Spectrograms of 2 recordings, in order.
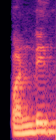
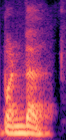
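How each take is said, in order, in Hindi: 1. शब्द का अंत 'dit' की ध्वनि से होता है। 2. शब्द का अंत 'dat' की ध्वनि से होता है। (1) "पंडित नहीं" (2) "जो ऐसा बोला जाता है उच्चारण में"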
